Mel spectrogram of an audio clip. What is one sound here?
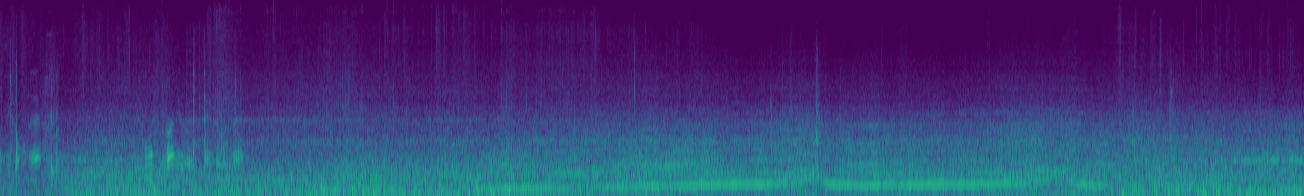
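A car engine revs up and drops briefly as gears change.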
